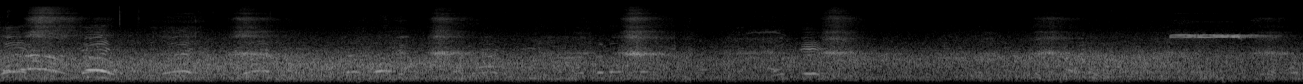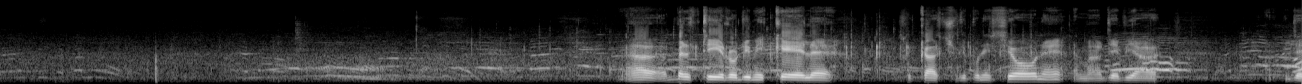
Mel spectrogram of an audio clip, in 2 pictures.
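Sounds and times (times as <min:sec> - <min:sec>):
distant players shouting: 0:11.6 - 0:26.0
faint whistle: 0:11.7 - 0:12.8.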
